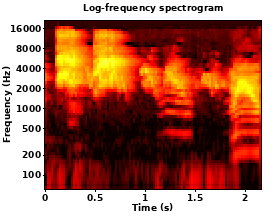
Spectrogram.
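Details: Ringneck parrot giving loud, harsh squawks, then softer chattering notes. It ends with a strong, nasal, buzzy cry.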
